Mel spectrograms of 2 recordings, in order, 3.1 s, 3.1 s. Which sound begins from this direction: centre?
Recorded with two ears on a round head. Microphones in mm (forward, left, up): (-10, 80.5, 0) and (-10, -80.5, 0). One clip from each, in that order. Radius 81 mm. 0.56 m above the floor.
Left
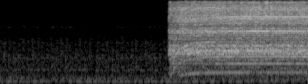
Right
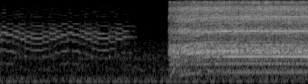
A drill, at 1.7 s.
